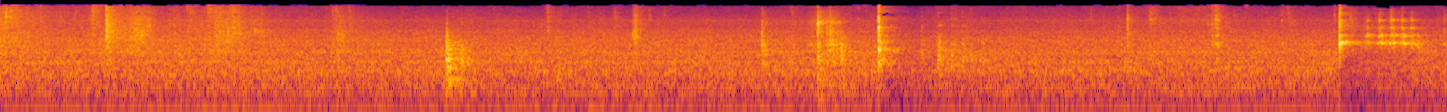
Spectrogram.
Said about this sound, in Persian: خب عزیزان آب جوش اومده همونطور که توجه میکنید و من میخوام الان بهش برنج رو اضافه کنم. آب برنج رو خالی کردم چون آب اگه سرد باشه باعث میشه که آب جوش ما از جوش بیفته و برنج خمیر بشه.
